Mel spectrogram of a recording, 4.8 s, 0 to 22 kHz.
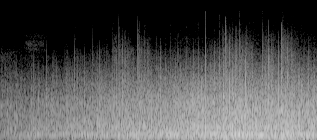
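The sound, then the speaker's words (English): The 2007 implosion demolition of the Stardust casino building in Las Vegas with fireworks and a countdown: a deep, continuous roaring rumble swells steadily louder while scattered sharp pops and crackles burst over it. No voices are heard. “The Stardust was demolished in 2007 in true Las Vegas style, with fireworks and a countdown.”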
